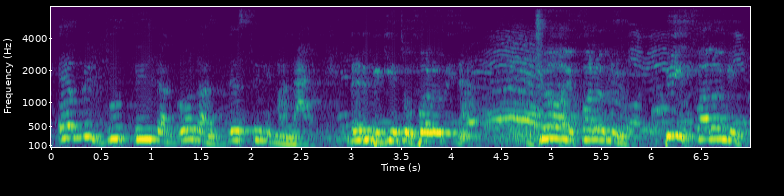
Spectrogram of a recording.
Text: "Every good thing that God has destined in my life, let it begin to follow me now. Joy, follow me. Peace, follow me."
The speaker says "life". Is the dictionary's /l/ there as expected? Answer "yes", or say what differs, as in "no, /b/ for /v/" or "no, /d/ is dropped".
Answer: no, /n/ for /l/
